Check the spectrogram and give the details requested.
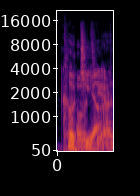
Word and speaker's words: Cotillard: Cotillard.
